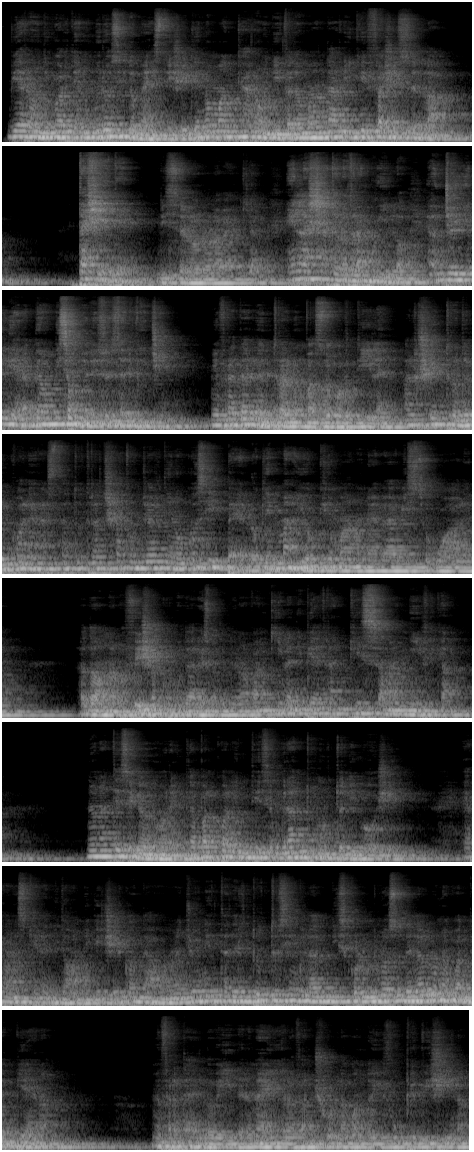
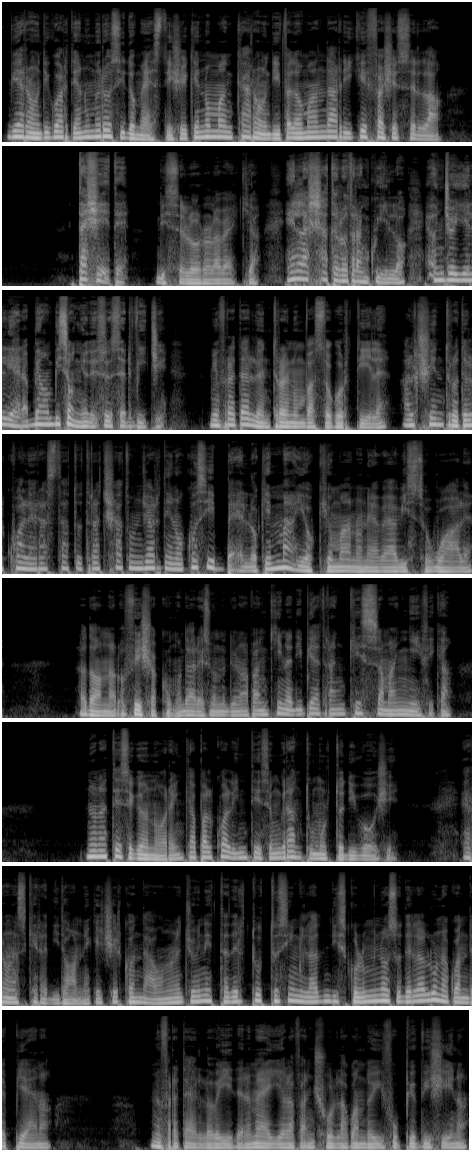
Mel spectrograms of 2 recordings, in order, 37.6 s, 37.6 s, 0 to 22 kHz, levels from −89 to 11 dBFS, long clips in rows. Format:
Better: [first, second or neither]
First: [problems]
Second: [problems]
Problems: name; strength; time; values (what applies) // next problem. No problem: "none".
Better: second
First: off-mic speech; far // room echo; noticeable; dies away in 1.2 s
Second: none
